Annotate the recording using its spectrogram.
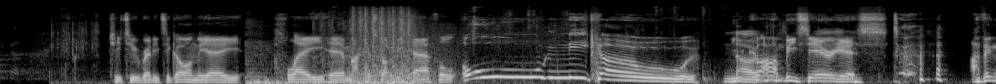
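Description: A man talks excitedly into a headset microphone.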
